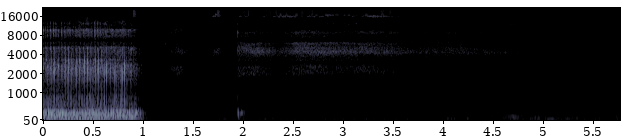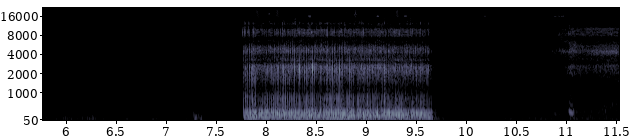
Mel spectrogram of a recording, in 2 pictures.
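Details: Unedited snoring of Motchi, a sleeping French Bulldog puppy: a loud gravelly snore, then a long quiet stretch with faint breaths and small clicks, then another long rumbling snore around seven seconds later.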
